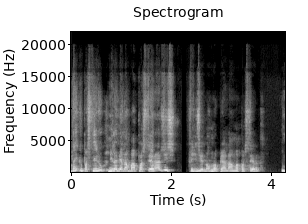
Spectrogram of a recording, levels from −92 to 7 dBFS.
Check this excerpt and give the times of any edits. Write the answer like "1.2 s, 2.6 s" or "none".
2.2 s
